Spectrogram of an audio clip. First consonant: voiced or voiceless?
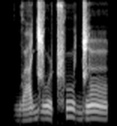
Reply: voiced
